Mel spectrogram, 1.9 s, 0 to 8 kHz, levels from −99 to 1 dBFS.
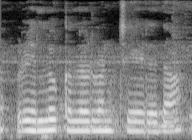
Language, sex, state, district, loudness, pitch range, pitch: Kannada, female, Karnataka, Bangalore, -13 LUFS, 205-215 Hz, 210 Hz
